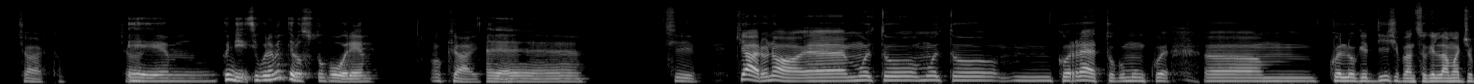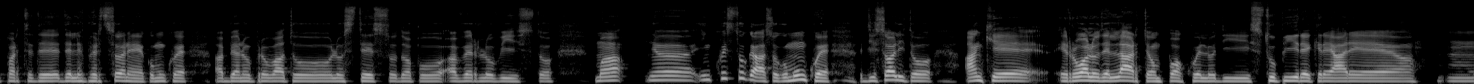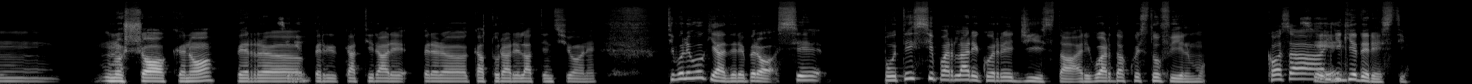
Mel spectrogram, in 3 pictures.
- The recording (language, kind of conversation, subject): Italian, podcast, Qual è un film che ti ha cambiato la prospettiva sulla vita?
- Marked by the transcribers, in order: tapping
